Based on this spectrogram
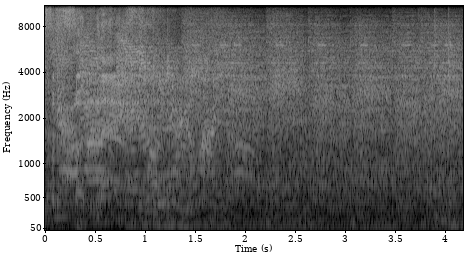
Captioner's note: crowd chatter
